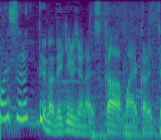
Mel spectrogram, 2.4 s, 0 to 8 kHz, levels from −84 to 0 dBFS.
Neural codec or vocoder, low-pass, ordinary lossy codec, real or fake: none; none; none; real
